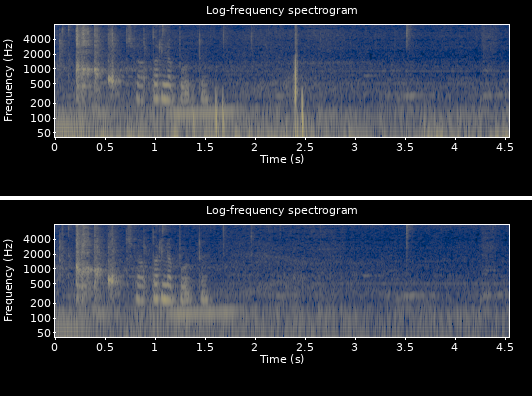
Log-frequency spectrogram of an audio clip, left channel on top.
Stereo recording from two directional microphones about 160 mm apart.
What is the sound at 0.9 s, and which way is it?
Speech, 90° right.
